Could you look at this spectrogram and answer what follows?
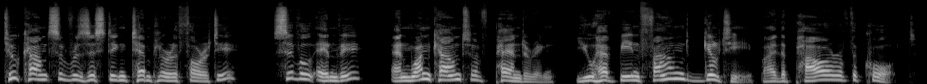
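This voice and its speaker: A man voicing a courteous, melancholy lost spirit in a video game, reflecting on memories in a measured, theatrical way. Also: sits high, no echo, clean studio sound, heavily acted. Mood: stern, formal. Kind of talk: dramatic video game monologue.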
